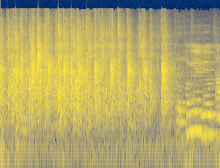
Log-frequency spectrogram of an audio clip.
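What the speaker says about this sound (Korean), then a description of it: "큰 박수 부탁드립니다." Audience applause greets an introduced official at a unification policy briefing, a dense steady clatter of clapping for about three seconds that breaks off as a voice comes in at the end.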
